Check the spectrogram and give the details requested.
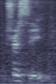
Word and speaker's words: Trissy: well firstly Professor Tristram known to the students as trissy to rhyme with prissy uh was a medievalist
